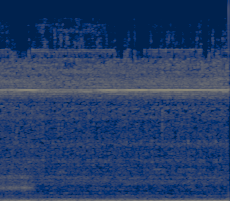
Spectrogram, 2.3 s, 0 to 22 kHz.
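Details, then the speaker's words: Porsche Panamera S V8 after timing-chain kit repair, just restarted after refueling, some items still unplugged; deep, even idle rumble with steady low pulses, no ticks or stumbles, no vibration; smooth healthy idle. "listen to how smooth that is look at that not vibrating at all wow amazing"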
